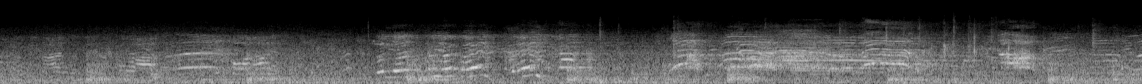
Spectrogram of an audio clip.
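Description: Young players shout to each other across an open field.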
